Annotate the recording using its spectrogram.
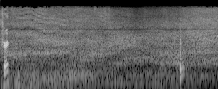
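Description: Steady hiss of road traffic on wet pavement, with one short knock near the end.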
